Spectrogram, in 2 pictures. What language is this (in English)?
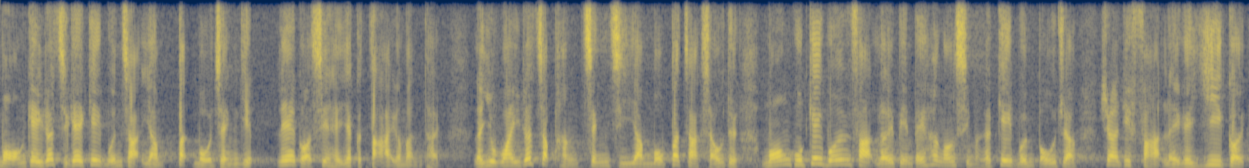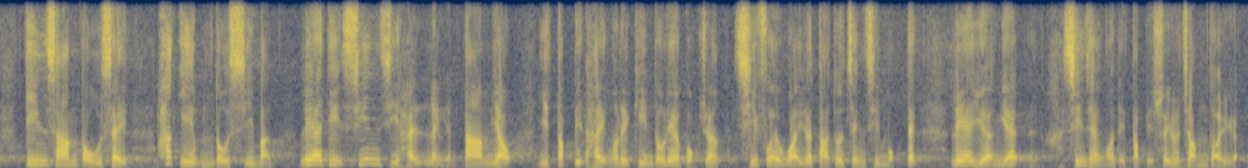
Cantonese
